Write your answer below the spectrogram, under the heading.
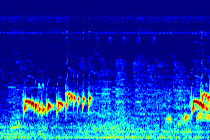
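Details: Zebra dove with a full, melodious voice, used as a lure for other zebra doves. A wavering trill runs straight into a series of clipped notes, then after a pause a new rolling phrase begins.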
